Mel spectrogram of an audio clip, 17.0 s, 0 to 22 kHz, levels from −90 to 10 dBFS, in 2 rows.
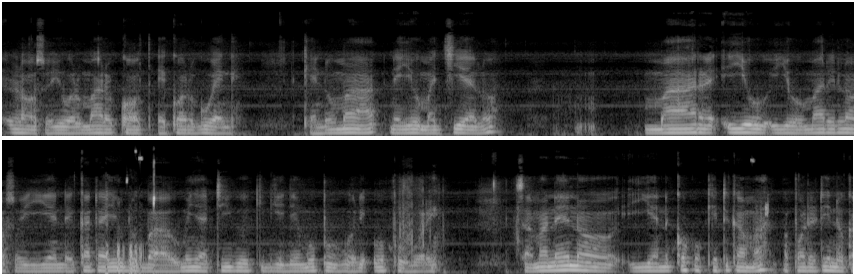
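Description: At 4.27 to 4.39 s, just after "ne yoo", DAB burbling puts a few watery blips over the speech, returning at 9.56 to 10.05 s and 15.97 to 16.32 s, each burst denser. Weak reception lets bit errors, a fraction of a percent and rising, slip through error correction into the MP2 data, corrupting scale factors so single sub-bands leap in level. A spectrogram shows short rectangular patches lighting up isolated frequency bands; the waveform shows chirpy, uneven amplitude bumps.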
